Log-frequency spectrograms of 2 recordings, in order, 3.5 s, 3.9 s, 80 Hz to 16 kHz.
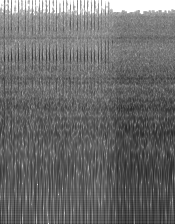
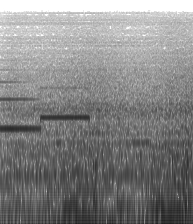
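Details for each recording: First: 1997 Lincoln Continental at idle after a burnt spark plug wire was repaired with tape: runs smoothly, then with one plug wire unhooked an uneven puffing thump beats three or four times a second; dead cylinder misfire. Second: 1997 Lincoln Continental engine after fixing a burnt spark plug wire with tape on a cylinder that wasn't firing: steady, even idle, smooth low hum, no puffing or stumbling; normal idle.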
